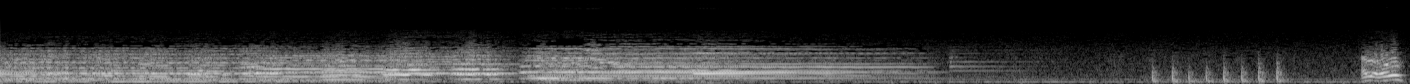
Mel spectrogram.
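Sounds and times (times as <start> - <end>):
sustained musical chord: 0.0 - 11.4
firm knocks on a door: 11.5 - 13.0.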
